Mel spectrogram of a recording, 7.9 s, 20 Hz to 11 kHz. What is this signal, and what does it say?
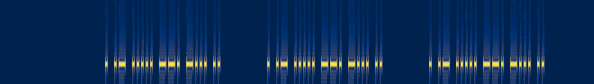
Morse code, heard as a keyed tone, about 40 wpm, 700 Hz. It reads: EA5GBI EA5GBI EA5GBI
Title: DXCC-100 Call Signs - 6 Characters - Repeated 3x - 40wpm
